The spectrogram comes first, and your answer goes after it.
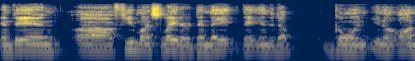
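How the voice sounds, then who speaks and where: An American accent comes through in this man's plain, everyday voice. He talks at a medium pitch and a moderate pace. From US West Coast, Los Angeles. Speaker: hip hop DJ and professor. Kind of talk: casual interview chat.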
